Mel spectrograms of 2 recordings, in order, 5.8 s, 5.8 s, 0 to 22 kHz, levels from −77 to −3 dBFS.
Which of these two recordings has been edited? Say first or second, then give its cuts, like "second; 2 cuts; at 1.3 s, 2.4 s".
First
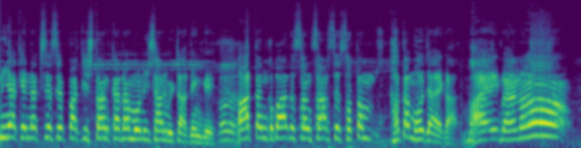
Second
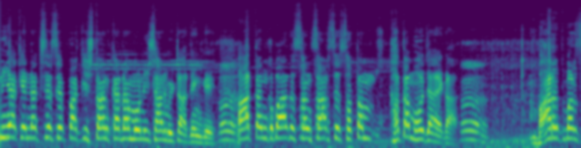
first; 1 cut; at 4.6 s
